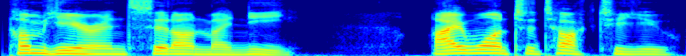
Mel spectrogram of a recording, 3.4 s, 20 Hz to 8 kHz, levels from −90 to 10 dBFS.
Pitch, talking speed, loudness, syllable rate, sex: 150 Hz, 225 wpm, -22 LUFS, 5.1 syllables/s, female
